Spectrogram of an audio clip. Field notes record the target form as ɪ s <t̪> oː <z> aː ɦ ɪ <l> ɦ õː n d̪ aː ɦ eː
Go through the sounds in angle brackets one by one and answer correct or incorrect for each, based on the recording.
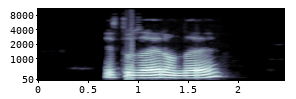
correct, correct, incorrect

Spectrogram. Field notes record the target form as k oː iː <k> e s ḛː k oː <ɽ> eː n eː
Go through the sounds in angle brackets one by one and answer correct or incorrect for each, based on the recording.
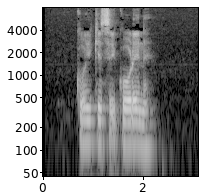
correct, correct

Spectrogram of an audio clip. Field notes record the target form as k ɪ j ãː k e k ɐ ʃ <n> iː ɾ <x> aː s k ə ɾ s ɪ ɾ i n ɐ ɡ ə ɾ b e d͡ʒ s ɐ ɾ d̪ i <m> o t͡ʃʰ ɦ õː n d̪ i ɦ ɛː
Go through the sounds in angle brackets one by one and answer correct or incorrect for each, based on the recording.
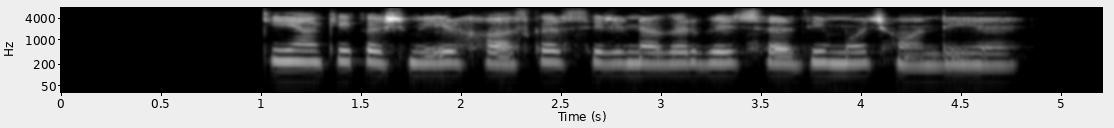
incorrect, correct, correct

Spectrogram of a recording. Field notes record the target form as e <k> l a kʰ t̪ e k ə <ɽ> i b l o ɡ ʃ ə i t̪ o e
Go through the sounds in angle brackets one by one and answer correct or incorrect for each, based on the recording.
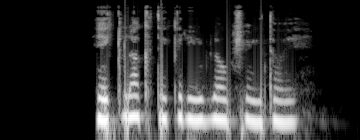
correct, incorrect

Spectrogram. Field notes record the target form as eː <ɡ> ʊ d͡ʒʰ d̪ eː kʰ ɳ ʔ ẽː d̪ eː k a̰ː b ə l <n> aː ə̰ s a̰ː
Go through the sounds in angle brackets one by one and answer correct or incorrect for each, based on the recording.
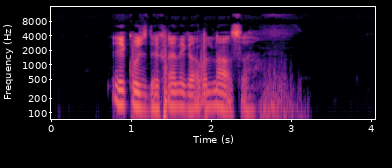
incorrect, correct

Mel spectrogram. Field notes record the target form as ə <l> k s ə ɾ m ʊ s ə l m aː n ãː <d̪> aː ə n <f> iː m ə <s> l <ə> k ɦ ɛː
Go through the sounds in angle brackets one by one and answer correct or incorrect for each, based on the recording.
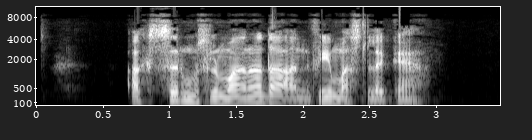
incorrect, correct, correct, correct, correct

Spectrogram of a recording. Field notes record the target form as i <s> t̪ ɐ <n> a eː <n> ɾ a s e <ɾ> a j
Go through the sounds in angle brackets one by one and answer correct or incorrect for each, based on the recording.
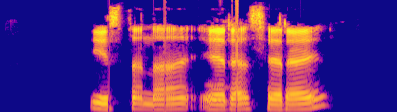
correct, correct, incorrect, correct

